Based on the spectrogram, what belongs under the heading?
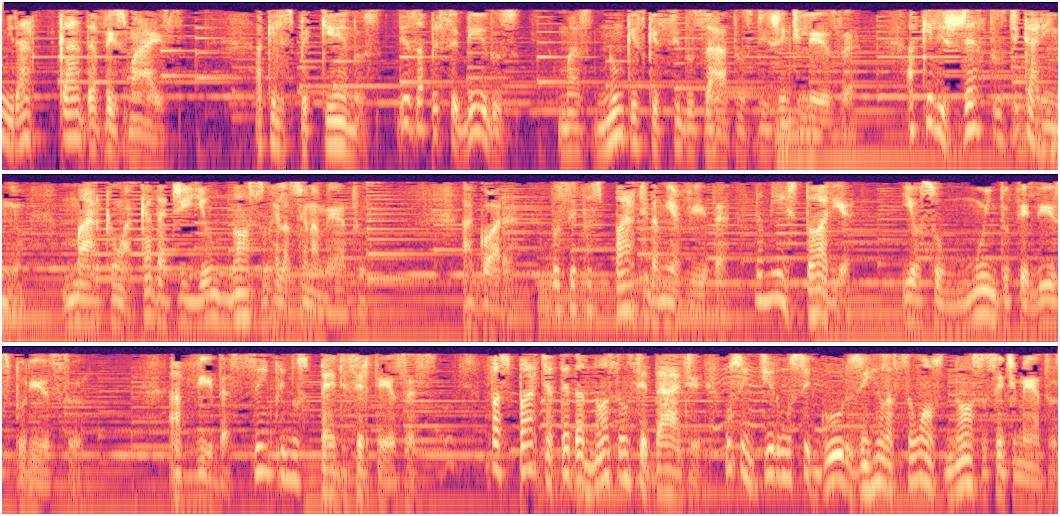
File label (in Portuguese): Romantica Aniversário Namorada Masculino, Telemensagens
